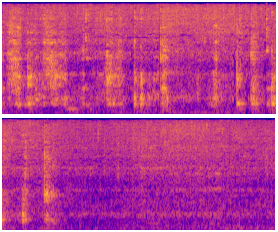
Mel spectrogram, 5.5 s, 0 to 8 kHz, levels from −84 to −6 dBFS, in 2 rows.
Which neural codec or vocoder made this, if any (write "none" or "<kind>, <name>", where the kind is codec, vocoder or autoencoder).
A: none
